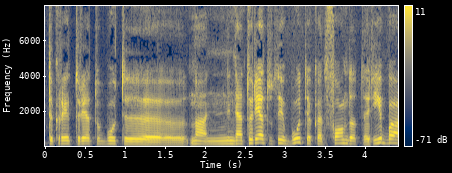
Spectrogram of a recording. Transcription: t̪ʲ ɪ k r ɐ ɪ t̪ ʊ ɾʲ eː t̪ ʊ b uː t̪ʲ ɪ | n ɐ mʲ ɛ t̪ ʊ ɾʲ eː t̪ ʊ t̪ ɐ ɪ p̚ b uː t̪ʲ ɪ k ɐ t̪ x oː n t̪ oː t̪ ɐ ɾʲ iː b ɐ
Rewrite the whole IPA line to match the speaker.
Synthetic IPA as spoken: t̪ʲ ɪ k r ɐ ɪ t̪ ʊ ɾʲ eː t̪ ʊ b uː t̪ʲ ɪ | n ɐ nʲ ɛ t̪ ʊ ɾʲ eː t̪ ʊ t̪ ɐ ɪ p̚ b uː t̪ʲ ɪ k ɐ t̪ f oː n d̪ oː t̪ ɐ ɾʲ iː b ɐ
